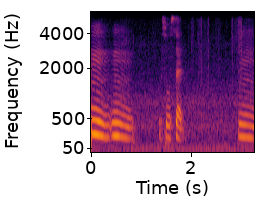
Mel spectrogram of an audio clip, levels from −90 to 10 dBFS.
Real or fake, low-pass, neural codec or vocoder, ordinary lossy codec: real; 5.4 kHz; none; Opus, 64 kbps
